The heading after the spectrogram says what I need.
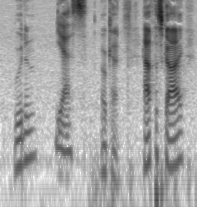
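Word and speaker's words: WuDunn: by Nicholas Kristoff and Cheryl how do you pronounce it wudan wuden yes okay half the sky turning oppression into opportunity for women worldwide so this is available at www.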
